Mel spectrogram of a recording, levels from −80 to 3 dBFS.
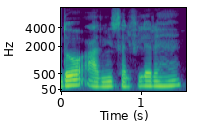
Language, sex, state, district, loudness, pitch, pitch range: Hindi, male, Jharkhand, Garhwa, -18 LUFS, 130 Hz, 125-140 Hz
